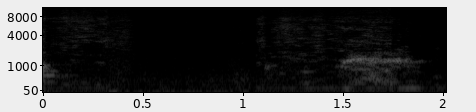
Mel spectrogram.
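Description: Near silence with the faint scratching of a stylus writing numbers on a pen tablet, and a brief faint sound shortly before the end.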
